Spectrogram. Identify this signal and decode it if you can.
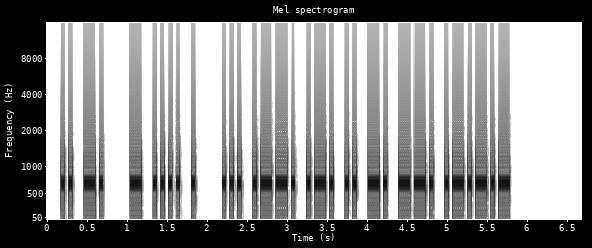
Morse code, heard as a keyed tone, about 25 wpm, 700 Hz. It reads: IN THE SPRING.
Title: Sentences from Top 1200 Words 25wpm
